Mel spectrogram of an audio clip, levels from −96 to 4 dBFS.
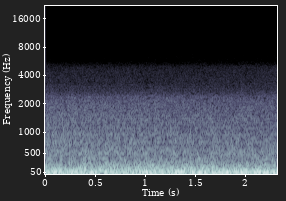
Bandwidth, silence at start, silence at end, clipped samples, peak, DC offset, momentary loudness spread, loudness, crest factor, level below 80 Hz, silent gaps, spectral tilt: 2.8 kHz; 0 s; 0 s; under 0.1%; -6 dBFS; under 0.1%; 2 LU; -20 LUFS; 10 dB; -16 dBFS; none; -12.5 dB/octave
